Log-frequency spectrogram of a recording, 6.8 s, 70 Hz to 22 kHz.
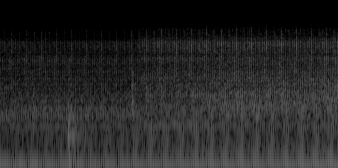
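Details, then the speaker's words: Dacia Duster 1.5 dCi diesel that started first try, idling with a loud, sharp, regular knock. Teardown found valves striking the pistons due to slipped timing, and how the timing slipped remains unexplained. "donc le bruit de claquement venais bien des soupapes qui venaient taper les pistons dû à un décalage de distribution"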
